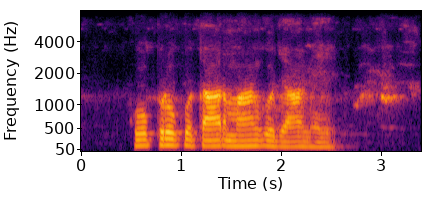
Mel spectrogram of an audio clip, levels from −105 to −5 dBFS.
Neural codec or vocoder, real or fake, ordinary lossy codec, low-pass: none; real; Opus, 16 kbps; 7.2 kHz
